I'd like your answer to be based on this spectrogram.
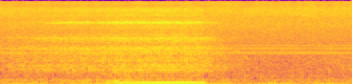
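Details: Sleeping girl: a single low, rattling snore lasting about half a second on the in-breath, over steady room hum; snoring.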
